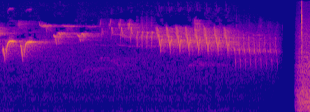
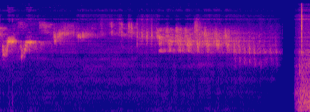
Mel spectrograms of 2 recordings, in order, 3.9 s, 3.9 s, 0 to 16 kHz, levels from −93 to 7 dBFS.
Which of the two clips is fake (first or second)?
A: second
